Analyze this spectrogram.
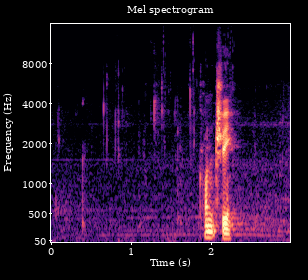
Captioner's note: chewing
